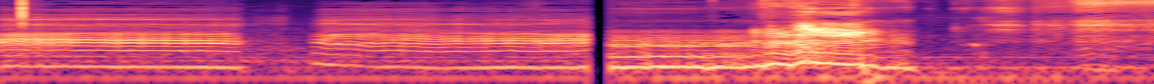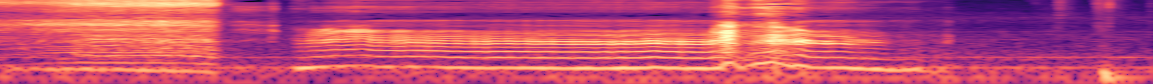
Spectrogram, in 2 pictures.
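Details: Serval calling while asking for food: long, low, droning harmonic roars held for several seconds with short breaks, a rougher noisy burst around the middle and a sharp final note.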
